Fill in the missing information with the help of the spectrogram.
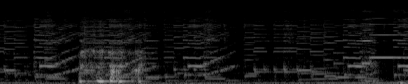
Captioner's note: laughs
